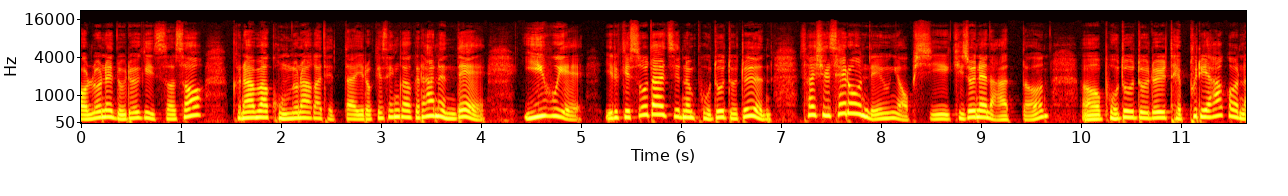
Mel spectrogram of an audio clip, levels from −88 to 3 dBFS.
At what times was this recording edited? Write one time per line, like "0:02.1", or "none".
none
